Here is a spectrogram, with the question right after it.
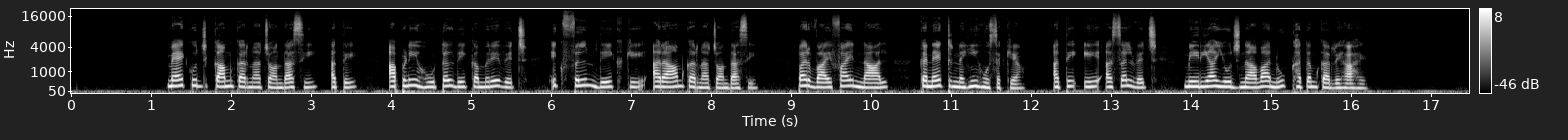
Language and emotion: Punjabi, sad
